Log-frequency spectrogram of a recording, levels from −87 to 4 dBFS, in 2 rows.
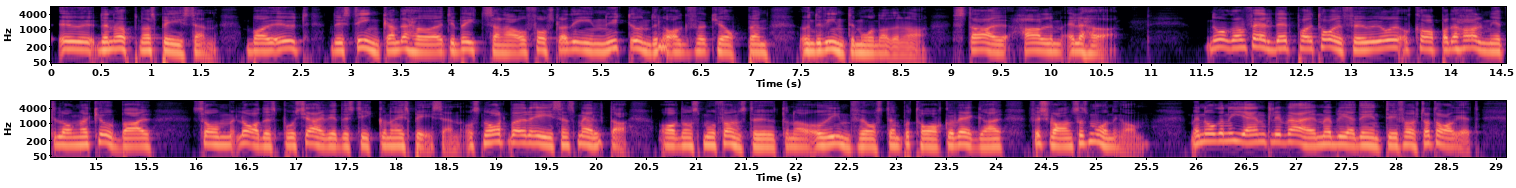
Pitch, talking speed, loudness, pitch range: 140 Hz, 140 wpm, -19 LUFS, 130-160 Hz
